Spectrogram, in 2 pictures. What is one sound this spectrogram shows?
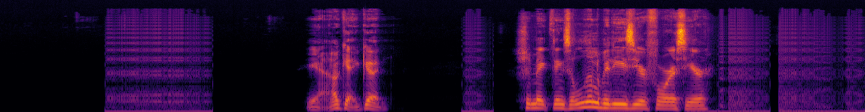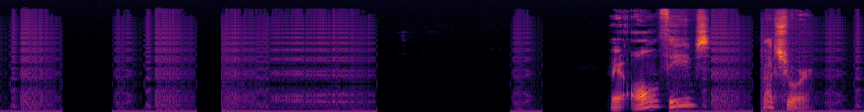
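Short bursts of electronic game sound effects play.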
